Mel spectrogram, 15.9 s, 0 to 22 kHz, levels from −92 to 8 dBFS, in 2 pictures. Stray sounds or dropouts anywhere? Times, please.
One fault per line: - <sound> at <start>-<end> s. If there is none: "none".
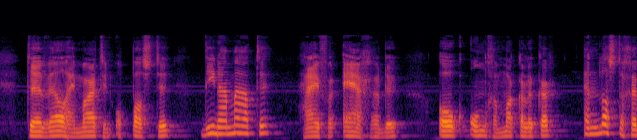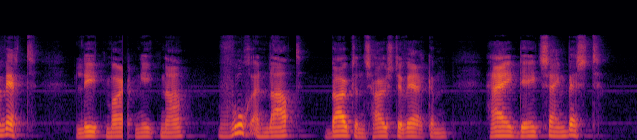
- dropout at 9.5-9.6 s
